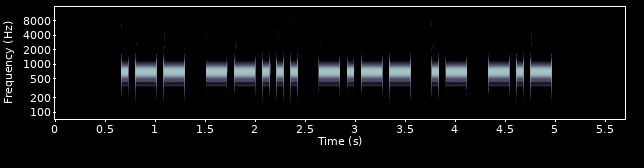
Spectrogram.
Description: Morse code, heard as a keyed tone, about 17 wpm, 700 Hz. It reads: W7YAK
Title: USA Call Signs - 5 Characters - Repeated 3x - 17wpm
